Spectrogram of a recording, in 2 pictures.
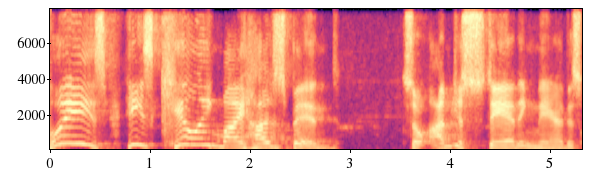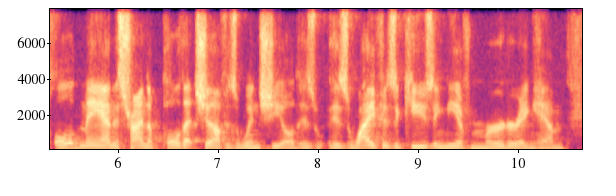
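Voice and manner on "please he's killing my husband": very high, swooping, stretched-out, drawn-out shriek. Speaker retelling what a wife screamed while her husband was growling at him, retelling a woman screaming. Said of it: "she starts screaming is".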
